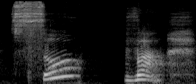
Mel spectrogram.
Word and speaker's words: сова: Це слово має два склади. Буква С буде на початку слова. І перший склад буде со. Бачите, буква С одна риска. Значить, вона буде тверда ця приголосна буковка с о сова. І наголос буде на остатню голосну, на другий склад.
